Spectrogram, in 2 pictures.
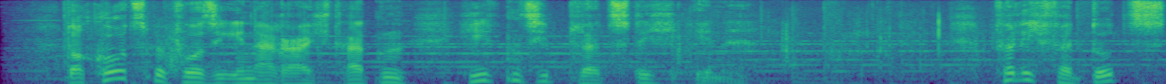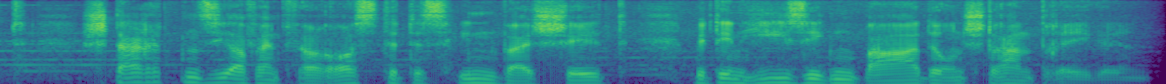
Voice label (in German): hoerbeispiel erzaehler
